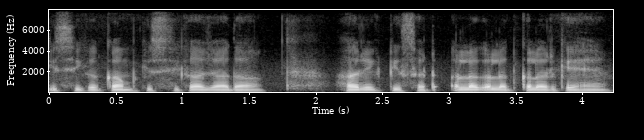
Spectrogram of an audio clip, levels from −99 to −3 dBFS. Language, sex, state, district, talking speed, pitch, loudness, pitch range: Hindi, male, Chhattisgarh, Kabirdham, 185 wpm, 115 Hz, -19 LUFS, 110-115 Hz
